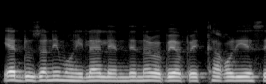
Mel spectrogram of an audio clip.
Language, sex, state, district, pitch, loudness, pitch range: Assamese, female, Assam, Kamrup Metropolitan, 175 Hz, -16 LUFS, 175-180 Hz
